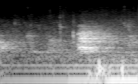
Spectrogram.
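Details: Dog from Cyprus, one of three in the household, giving a single short, coarse bark just after mid-clip, set over a steady low hum with quiet room noise.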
